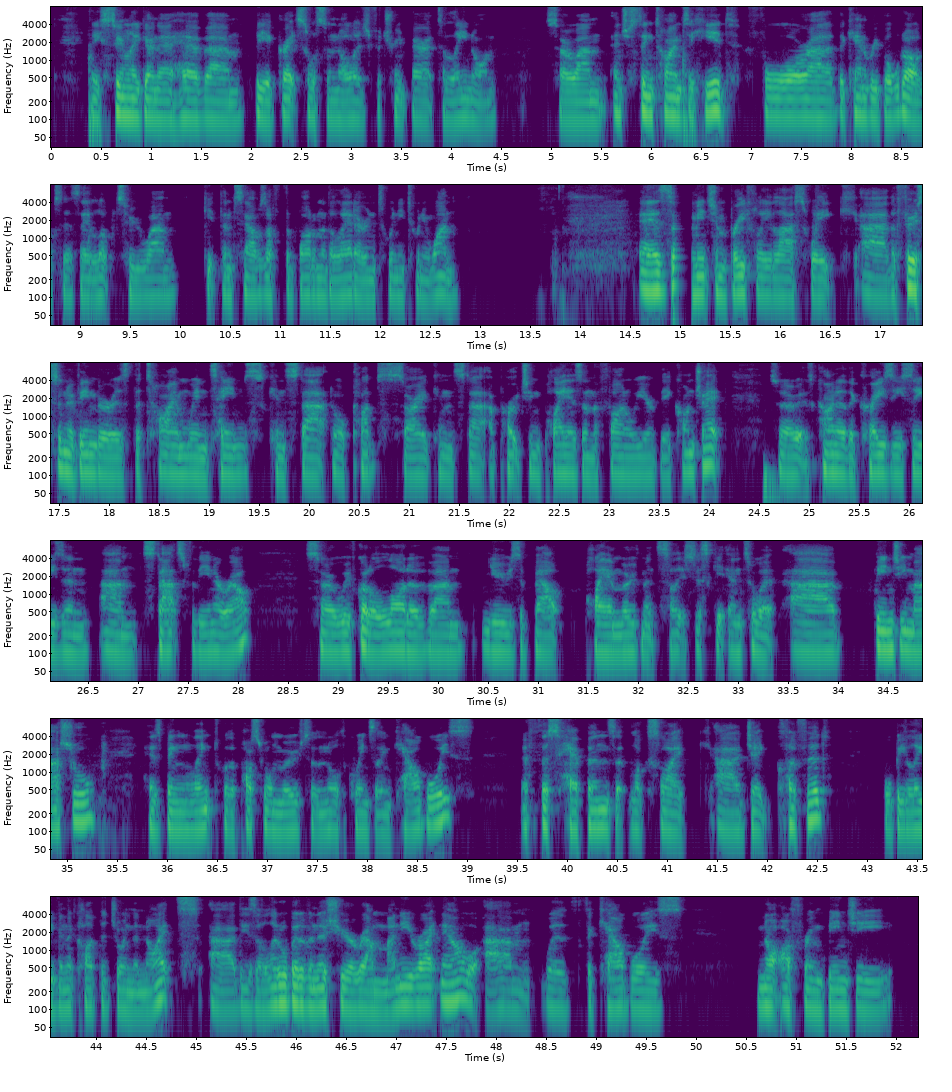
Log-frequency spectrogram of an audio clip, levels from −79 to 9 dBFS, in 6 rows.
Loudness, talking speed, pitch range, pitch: -23 LUFS, 180 wpm, 105-115 Hz, 105 Hz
